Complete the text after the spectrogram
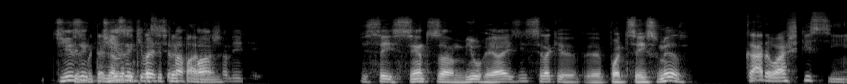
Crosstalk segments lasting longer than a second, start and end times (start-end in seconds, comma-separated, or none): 0.7-2.3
